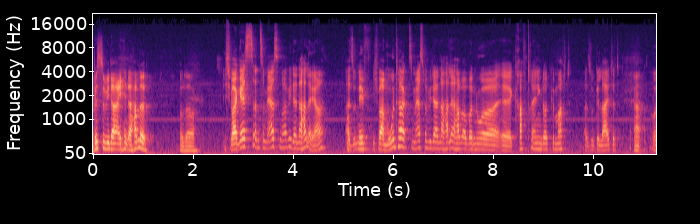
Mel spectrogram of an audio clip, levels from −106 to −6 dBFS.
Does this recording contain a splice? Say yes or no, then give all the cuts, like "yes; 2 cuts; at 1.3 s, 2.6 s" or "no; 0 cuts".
no; 0 cuts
